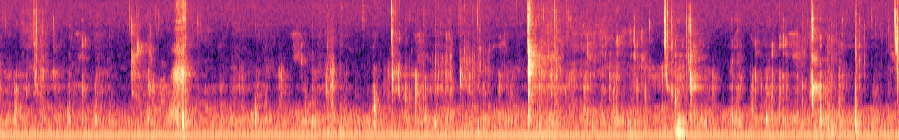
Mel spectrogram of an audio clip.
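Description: Close-miked chewing and biting of wheat fufu and okra soup, with short wet mouth smacks and clicks at irregular intervals over a steady low hum.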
